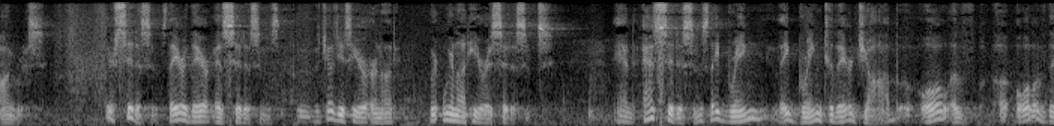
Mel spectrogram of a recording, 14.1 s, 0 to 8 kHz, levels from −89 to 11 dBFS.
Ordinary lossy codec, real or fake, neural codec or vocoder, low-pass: AAC, 48 kbps; real; none; 7.2 kHz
